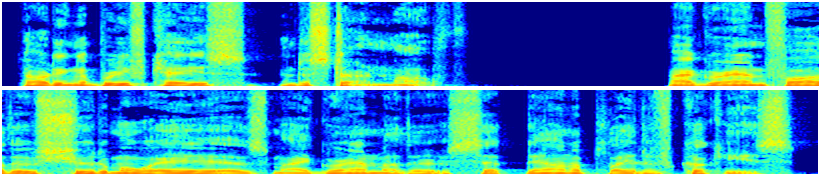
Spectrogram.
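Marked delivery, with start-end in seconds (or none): none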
